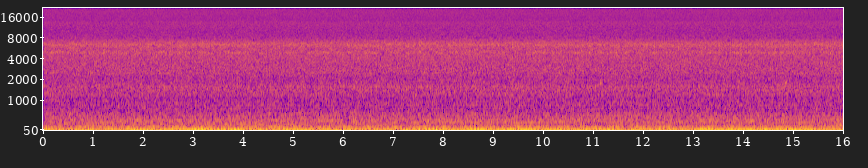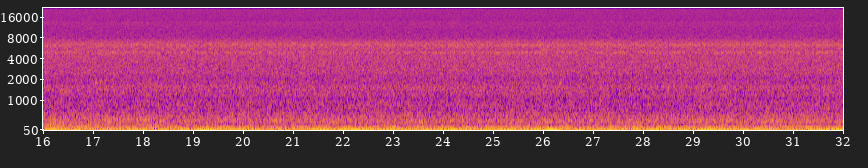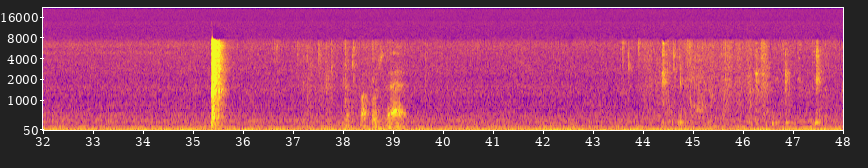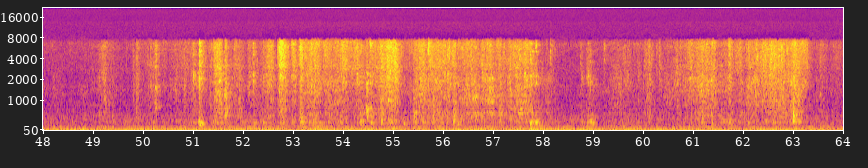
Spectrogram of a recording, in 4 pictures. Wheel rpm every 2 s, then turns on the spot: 0, 0, 0, 0, 0, 0, 0, 0, 0, 0, 0, 0, 0, 0, 0, 0, 0, 0, 0, 0, 0, 0, 0, 0, 0, 0, 0, 0, 0, 0, 0, 0.
none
